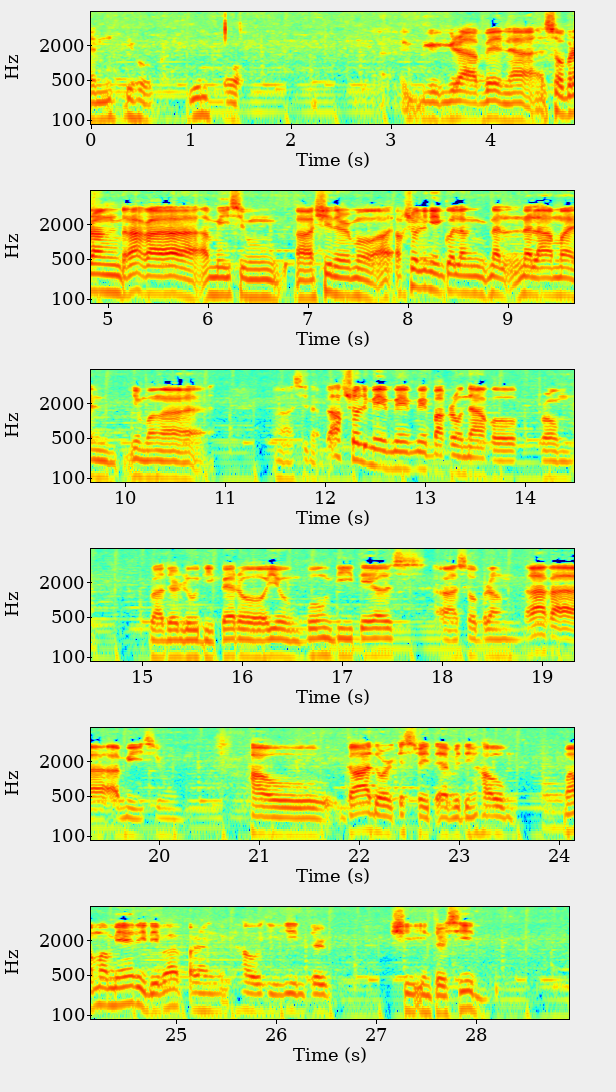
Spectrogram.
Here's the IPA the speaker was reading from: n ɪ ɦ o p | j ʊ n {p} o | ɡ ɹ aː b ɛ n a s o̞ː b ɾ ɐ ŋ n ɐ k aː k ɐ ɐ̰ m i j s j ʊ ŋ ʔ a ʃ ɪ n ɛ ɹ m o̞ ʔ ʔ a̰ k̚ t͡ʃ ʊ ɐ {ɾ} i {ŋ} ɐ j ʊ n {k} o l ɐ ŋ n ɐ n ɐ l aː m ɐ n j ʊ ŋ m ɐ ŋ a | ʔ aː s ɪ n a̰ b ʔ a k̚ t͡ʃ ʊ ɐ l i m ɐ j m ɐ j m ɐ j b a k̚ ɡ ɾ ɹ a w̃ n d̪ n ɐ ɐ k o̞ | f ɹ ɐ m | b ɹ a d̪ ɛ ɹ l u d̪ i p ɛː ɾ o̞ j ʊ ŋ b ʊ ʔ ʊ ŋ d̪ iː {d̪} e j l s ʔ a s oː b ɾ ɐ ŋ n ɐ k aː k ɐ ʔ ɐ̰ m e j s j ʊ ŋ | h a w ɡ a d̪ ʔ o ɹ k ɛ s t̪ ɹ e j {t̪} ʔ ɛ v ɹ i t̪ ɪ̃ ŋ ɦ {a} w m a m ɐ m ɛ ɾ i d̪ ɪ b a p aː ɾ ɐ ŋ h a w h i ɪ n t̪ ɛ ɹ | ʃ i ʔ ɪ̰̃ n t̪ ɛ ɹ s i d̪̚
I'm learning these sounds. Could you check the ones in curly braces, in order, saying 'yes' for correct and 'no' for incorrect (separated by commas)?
yes, no, yes, yes, no, yes, yes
